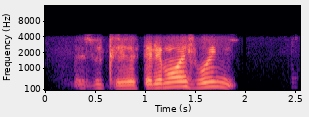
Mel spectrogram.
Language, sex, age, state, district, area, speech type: Kashmiri, male, 18-30, Jammu and Kashmir, Kulgam, rural, conversation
